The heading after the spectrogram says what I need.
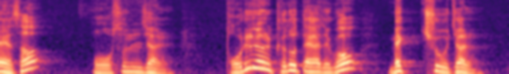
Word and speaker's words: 맥추절: 보리를 50일 만에 거두었다 해서 오순절, 보리를 거두었다 해가지고 맥추절. 아까 우리 오순자사님 잘못 발음하면요 맥주절 될 뻔했습니다. 맥추절, 보리를 거두어 드린 그 절기.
